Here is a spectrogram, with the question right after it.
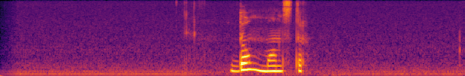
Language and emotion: Russian, neutral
